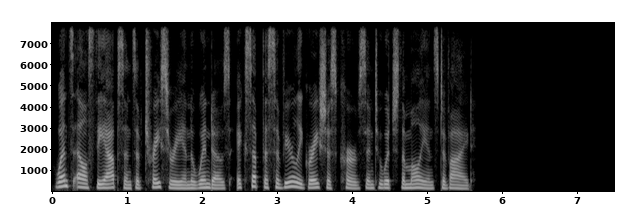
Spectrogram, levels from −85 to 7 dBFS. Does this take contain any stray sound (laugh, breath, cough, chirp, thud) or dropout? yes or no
no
